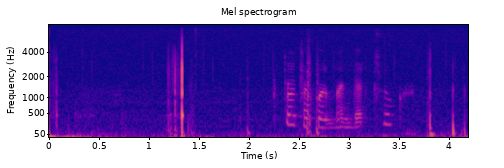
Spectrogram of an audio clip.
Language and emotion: Russian, neutral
